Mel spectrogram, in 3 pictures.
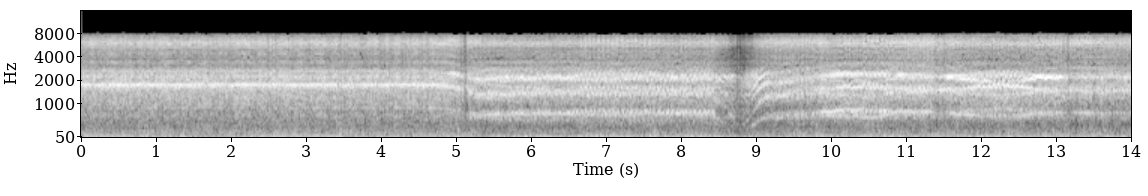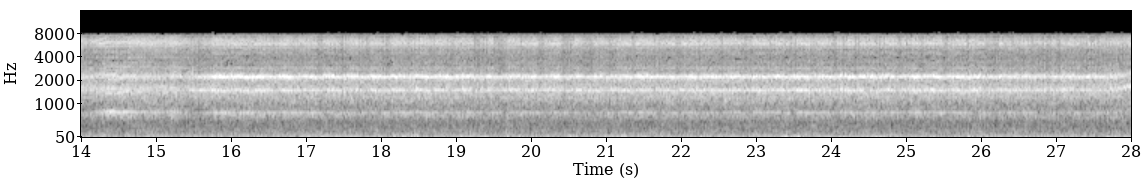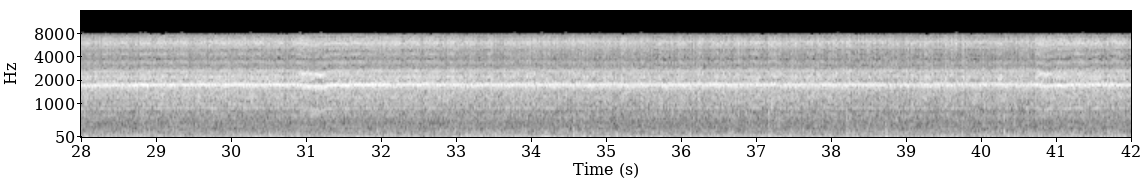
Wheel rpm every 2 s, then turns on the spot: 230, 230, 230, 170, 130, 180, 200, 200, 200, 200, 200, 200, 200, 200, 220, 230, 230, 230, 230, 230, 230.
none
